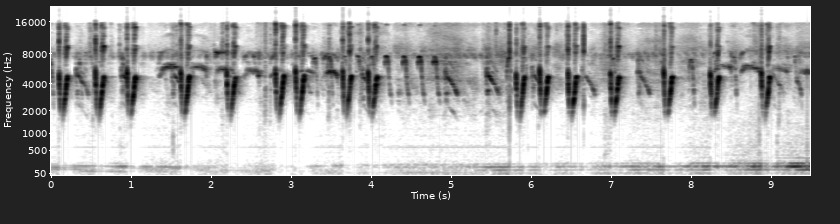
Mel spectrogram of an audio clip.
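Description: Bar-winged Prinia giving rapid, high, sharply down-slurred chirps, several per second, in a busy unbroken series, with low background hum.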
